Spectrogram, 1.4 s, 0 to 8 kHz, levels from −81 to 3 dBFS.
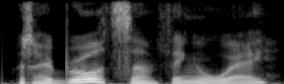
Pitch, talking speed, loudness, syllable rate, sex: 170 Hz, 210 wpm, -16 LUFS, 6.5 syllables/s, female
